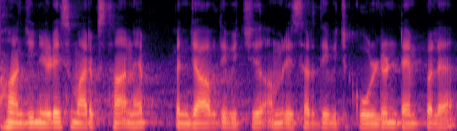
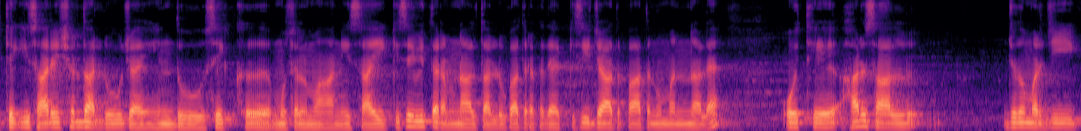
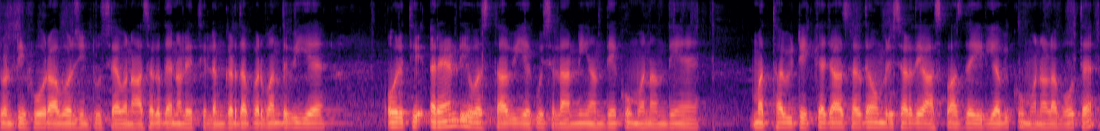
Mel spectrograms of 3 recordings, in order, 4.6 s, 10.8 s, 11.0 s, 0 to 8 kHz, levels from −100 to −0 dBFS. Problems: constant background noise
